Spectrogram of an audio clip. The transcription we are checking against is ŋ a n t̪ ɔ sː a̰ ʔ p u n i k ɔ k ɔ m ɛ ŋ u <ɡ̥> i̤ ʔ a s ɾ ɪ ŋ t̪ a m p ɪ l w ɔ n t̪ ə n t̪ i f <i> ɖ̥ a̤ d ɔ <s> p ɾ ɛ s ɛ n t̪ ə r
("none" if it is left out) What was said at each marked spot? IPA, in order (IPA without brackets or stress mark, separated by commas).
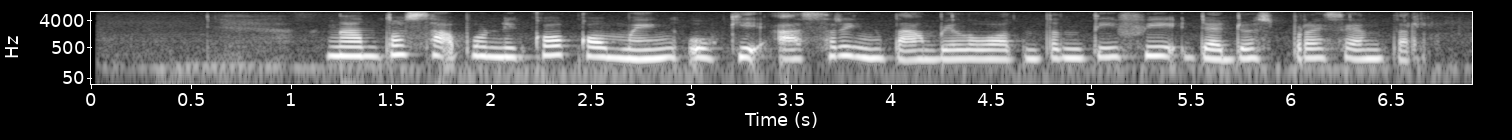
ɡ̥, i, s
